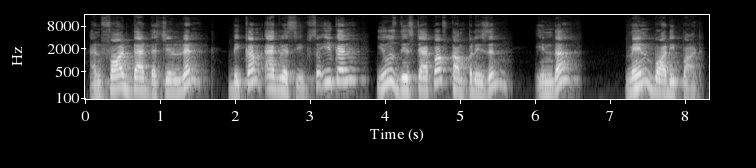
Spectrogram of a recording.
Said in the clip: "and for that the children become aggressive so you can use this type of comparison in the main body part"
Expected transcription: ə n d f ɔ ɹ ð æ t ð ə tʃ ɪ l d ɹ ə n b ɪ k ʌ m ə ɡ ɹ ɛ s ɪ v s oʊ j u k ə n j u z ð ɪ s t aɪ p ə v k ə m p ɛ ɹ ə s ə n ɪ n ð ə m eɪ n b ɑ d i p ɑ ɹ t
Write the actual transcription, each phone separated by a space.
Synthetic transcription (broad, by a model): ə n d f ɔ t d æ t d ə tʃ ɪ l d ɹ ə n b ɪ k ʌ m ə ɡ ɹ ɛ s ɪ v s oʊ j u k ə n j u z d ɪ s t aɪ p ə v k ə m p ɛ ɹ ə ʃ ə n ɪ n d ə m eɪ n b ɑ d i p ɑ ɹ t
